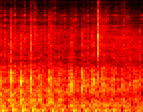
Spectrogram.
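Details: Motorcycle after adjusting engine top-end tappets to cure a hard kick and ticking: even, steady exhaust putts at roughly ten a second with no ticking; idles cleanly, normal idle after repair.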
